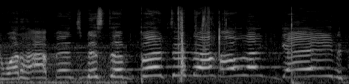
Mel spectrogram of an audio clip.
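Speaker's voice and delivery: ecstatic call. Pretend. Announcer ecstatic at another hole in one. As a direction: soar up on the call, slow.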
